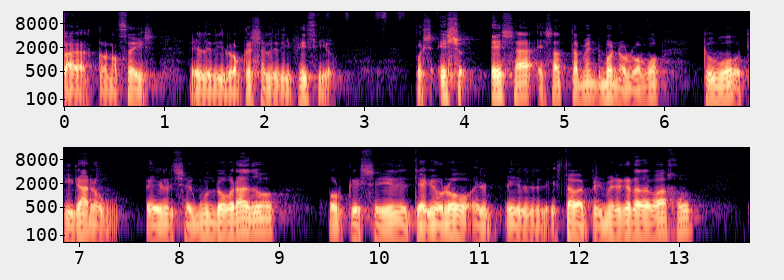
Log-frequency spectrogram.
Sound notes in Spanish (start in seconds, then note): none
